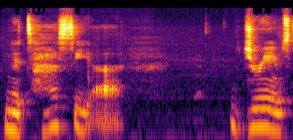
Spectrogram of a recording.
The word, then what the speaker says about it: Natassia Dreams: Today I'm doing part of my Pride series and I have the beautiful Natassia Dreams.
